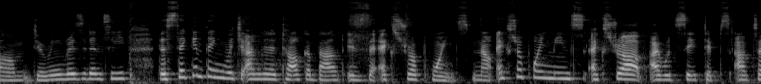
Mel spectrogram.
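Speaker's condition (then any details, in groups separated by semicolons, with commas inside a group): No condition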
